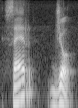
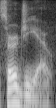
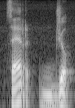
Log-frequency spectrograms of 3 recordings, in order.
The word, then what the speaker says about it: Sergio: My name is Serjo, not Sergio. Serjo.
